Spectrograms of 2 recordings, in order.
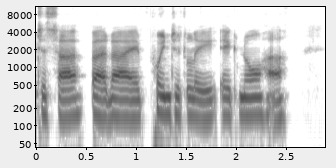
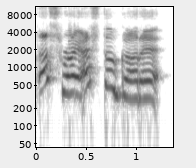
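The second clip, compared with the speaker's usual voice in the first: gloating; 13 semitones higher than usual. Acted. Delilah gloats over stolen gold.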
